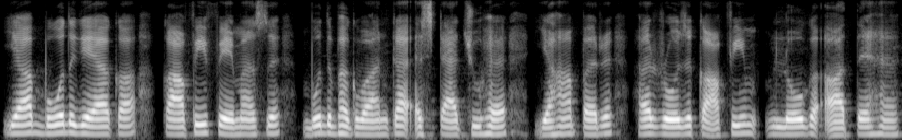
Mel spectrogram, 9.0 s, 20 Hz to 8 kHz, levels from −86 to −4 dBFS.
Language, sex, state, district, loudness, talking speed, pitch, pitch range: Magahi, male, Bihar, Gaya, -16 LUFS, 135 wpm, 160 Hz, 155-170 Hz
